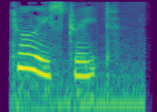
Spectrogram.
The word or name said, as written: tooley street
